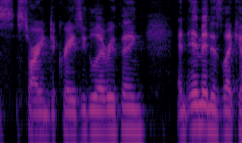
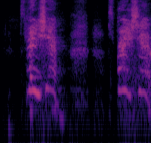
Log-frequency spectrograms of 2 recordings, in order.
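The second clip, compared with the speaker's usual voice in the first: shrill, very high-pitched, repeated screaming; 5 dB louder than usual. Recapping a Lego movie scene with a friend, imitating Charlie Day screaming spaceship. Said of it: "Charlie Day screaming the word spaceship".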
